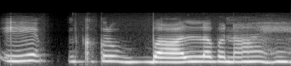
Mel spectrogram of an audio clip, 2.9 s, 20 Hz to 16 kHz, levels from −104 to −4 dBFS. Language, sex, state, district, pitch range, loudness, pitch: Chhattisgarhi, female, Chhattisgarh, Raigarh, 260-290 Hz, -15 LUFS, 275 Hz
